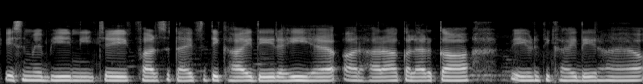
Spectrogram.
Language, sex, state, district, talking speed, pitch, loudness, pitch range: Hindi, female, Chhattisgarh, Bilaspur, 175 wpm, 185 Hz, -16 LUFS, 180-190 Hz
